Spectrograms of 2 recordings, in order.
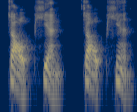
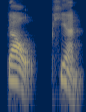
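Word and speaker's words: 照片: চাও ফিয়ান। ঠিক আছে, এটা ঝ হবে না, অনেকটা চ এর মতো। চাও ফিয়ান, ঠিক আছে, বলেন।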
